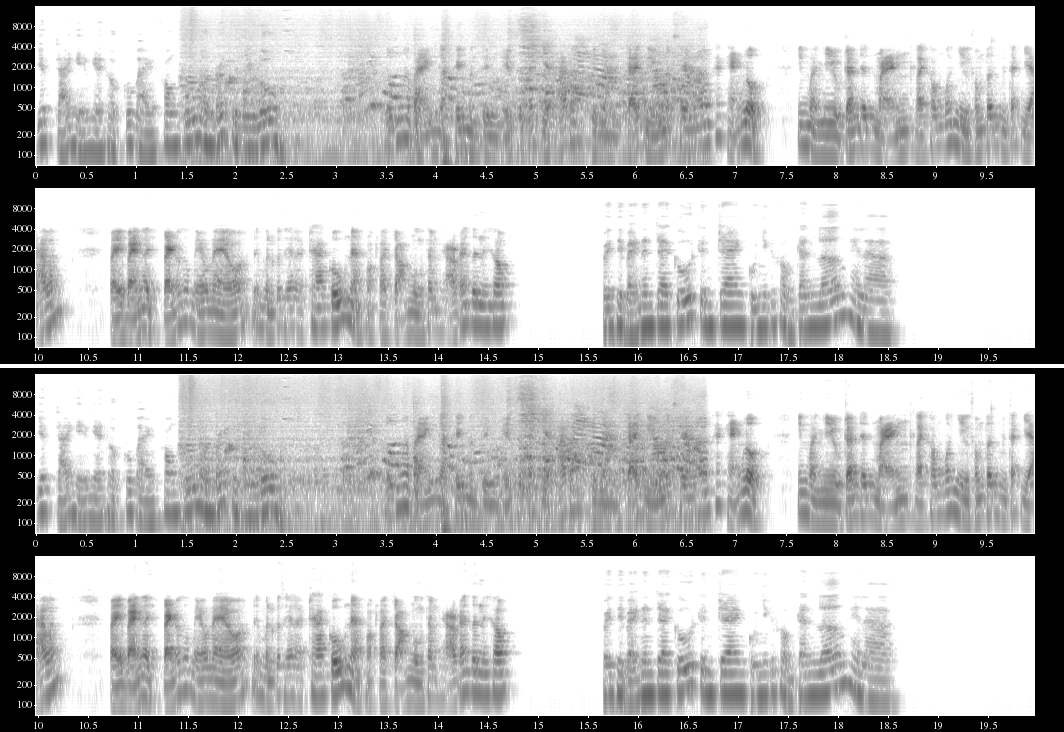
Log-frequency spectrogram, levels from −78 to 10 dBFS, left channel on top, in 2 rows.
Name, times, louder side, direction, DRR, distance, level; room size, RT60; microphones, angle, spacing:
voice 1, 0.0-2.5 15.6-18.5, equal, 20° left, 0.9 m, -36 dB
sound 1, 1.4-6.7, right 4 dB, 90° right, 0.7 m, -36 dB
voice 2, 3.5-7.3 7.6-14.7, right 2 dB, 20° right, 0.6 m, -34 dB
3.3 x 2.1 x 3.4 m
head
